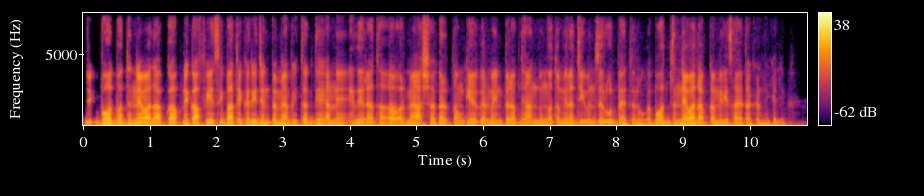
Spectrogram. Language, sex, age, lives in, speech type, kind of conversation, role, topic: Hindi, male, 18-19, India, conversation, advice, user, दूसरों की राय के साथ मैं अपने स्टाइल और पसंद को कैसे संतुलित करूँ?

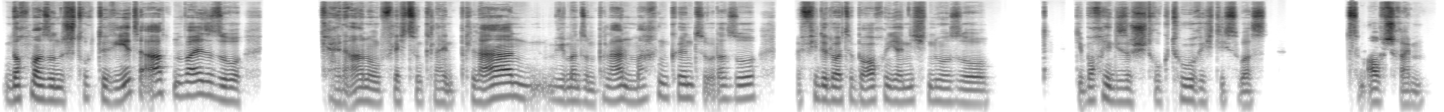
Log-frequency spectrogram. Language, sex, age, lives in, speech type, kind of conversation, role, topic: German, male, 25-29, Germany, conversation, podcast, host, Wie schafft man eine faire Arbeitsteilung im Haushalt?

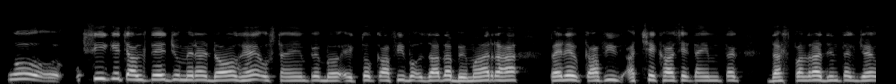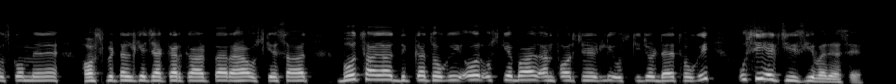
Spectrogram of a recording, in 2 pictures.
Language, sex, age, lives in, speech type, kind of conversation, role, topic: Hindi, male, 20-24, India, conversation, podcast, guest, Plastic pollution ko kam karne ke liye tumhare kya ideas hain?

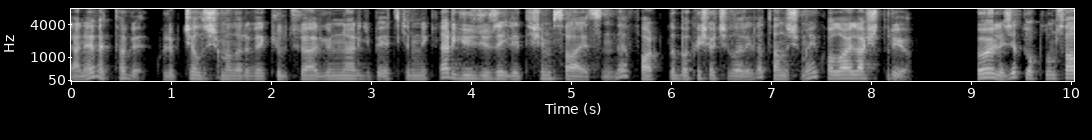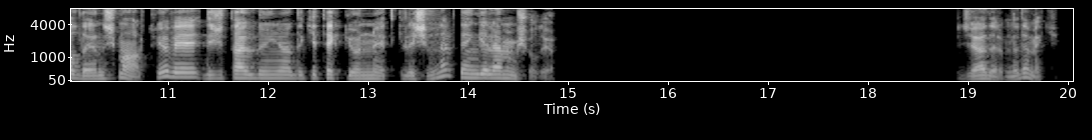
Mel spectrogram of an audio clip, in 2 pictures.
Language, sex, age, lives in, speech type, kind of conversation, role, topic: Turkish, male, 30-34, Germany, read, expert-assistant, expert, Eğer herkes eşit maaş alsaydı, toplumda sosyal eşitsizlik nasıl bir değişim geçirirdi?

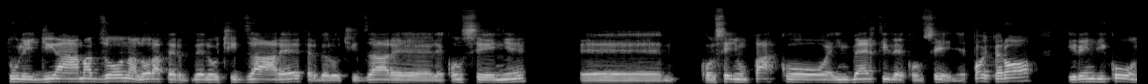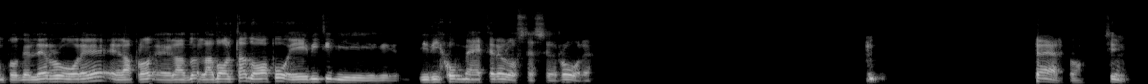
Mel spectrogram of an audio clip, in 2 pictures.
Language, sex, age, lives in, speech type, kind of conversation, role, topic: Italian, male, 40-44, Italy, conversation, unstructured, none, Come possiamo lavorare insieme per risolvere un problema?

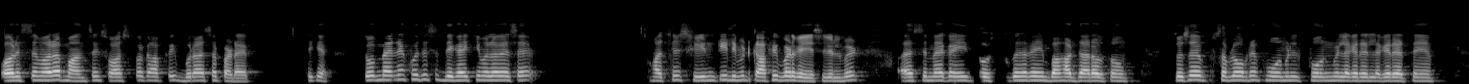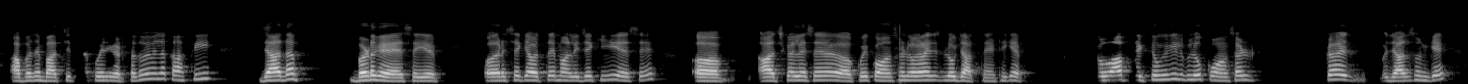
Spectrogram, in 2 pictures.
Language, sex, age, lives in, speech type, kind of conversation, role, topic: Hindi, male, 45-49, India, conversation, unstructured, none, क्या अधिक स्क्रीन समय हमारे मानसिक स्वास्थ्य पर बुरा असर डालता है?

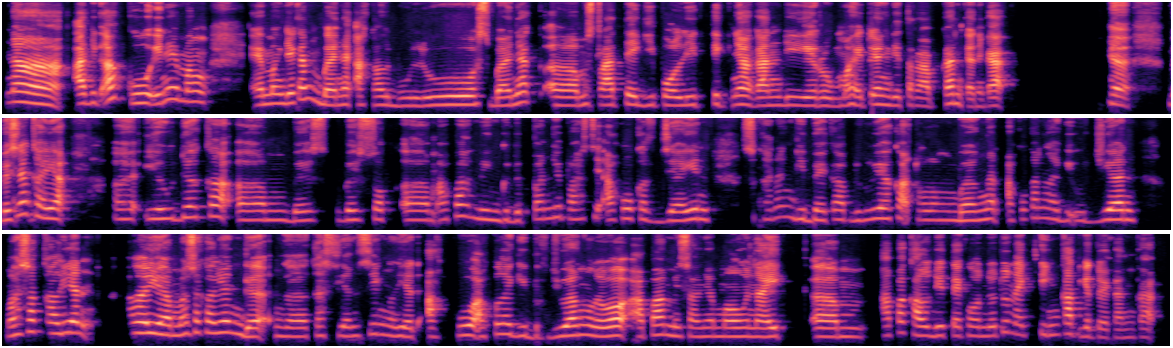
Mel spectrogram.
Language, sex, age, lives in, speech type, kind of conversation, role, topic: Indonesian, female, 25-29, Indonesia, conversation, podcast, guest, Gimana pembagian kerja beres-beres di rumahmu?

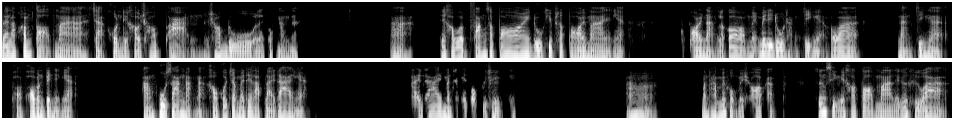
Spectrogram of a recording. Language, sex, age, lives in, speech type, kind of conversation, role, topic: Thai, male, 25-29, Thailand, conversation, podcast, guest, สื่อสังคมออนไลน์ส่งผลต่อการดูภาพยนตร์หรือซีรีส์อย่างไรบ้าง?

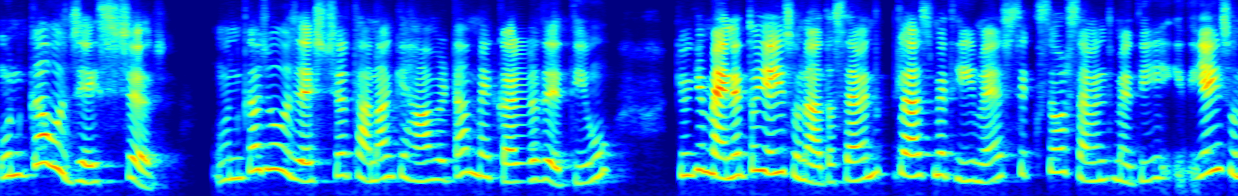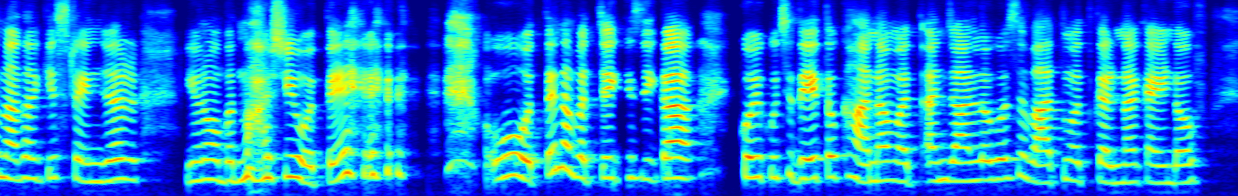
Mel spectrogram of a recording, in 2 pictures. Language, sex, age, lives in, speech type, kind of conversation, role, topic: Hindi, female, 20-24, India, conversation, podcast, guest, Kya kabhi kisi anjaan insaan ki chhoti si meherbaani ka aapki zindagi par bahut gehra asar pada hai?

